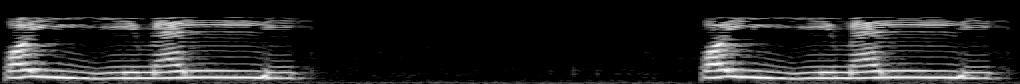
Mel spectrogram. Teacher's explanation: Connect with the lam. This is called idgham. And there is no ghunna.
